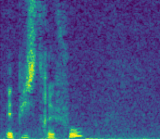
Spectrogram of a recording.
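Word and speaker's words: ἐπιστρέφω: grec qui est utilisé, épistréphos, je n'ai pas mis la prononciation, mais c'est épistréphos, qui veut dire se retourner ou faire demi-tour, un retournement sur soi-même.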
